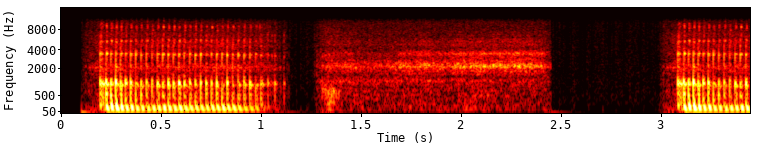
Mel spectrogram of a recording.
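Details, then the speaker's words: Snoring in a sleeper, presented as possibly a warning sign of sleep apnea: loud, rough, rattling inspiratory snore followed by a quieter breathy exhale, then the next snore begins. "塞，他睡得真香。错，这可能是睡眠在报警。打鼾憋气，白天犯困，晨起头痛，这可能是睡眠呼吸暂停。"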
